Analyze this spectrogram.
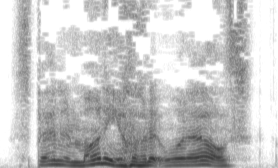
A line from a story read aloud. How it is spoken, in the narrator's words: Arnie said, and laughed his almost genuine laugh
